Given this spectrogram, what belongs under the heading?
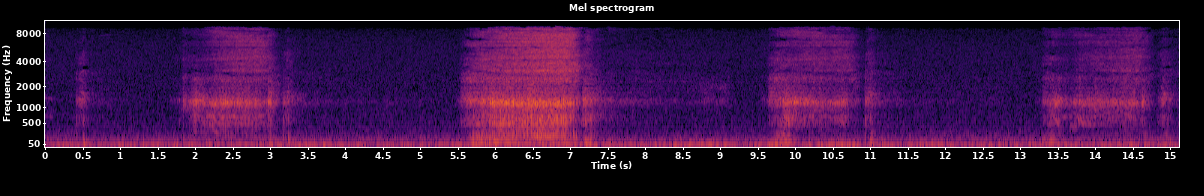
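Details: Snoring during sleep, recorded with the SnoreLab snore app: rhythmic rasping snores, one about every four seconds (roughly 15 a minute), over steady room hiss.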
